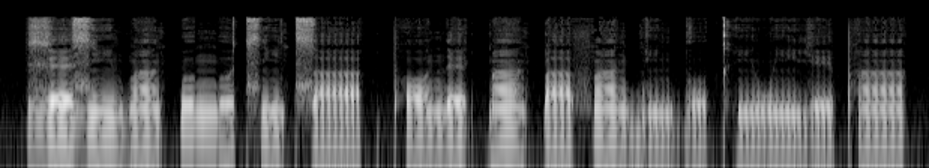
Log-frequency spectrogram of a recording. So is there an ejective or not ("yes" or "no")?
no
